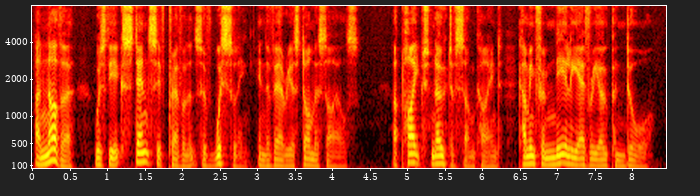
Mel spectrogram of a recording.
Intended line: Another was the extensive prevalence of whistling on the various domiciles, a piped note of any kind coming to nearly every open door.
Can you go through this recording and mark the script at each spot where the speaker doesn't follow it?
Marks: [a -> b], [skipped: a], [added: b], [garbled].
Another was the extensive prevalence of whistling [on -> in] the various domiciles, a piped note of [any -> some] kind coming [to -> from] nearly every open door.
